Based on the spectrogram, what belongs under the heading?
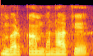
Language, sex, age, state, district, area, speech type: Maithili, male, 18-30, Bihar, Madhepura, rural, spontaneous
